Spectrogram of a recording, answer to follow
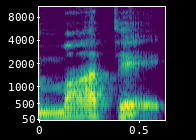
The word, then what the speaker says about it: mate: And the How do you correctly pronounce it, Matt? Mate.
